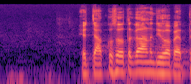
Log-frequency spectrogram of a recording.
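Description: An elderly man speaks calmly into a microphone, close by.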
